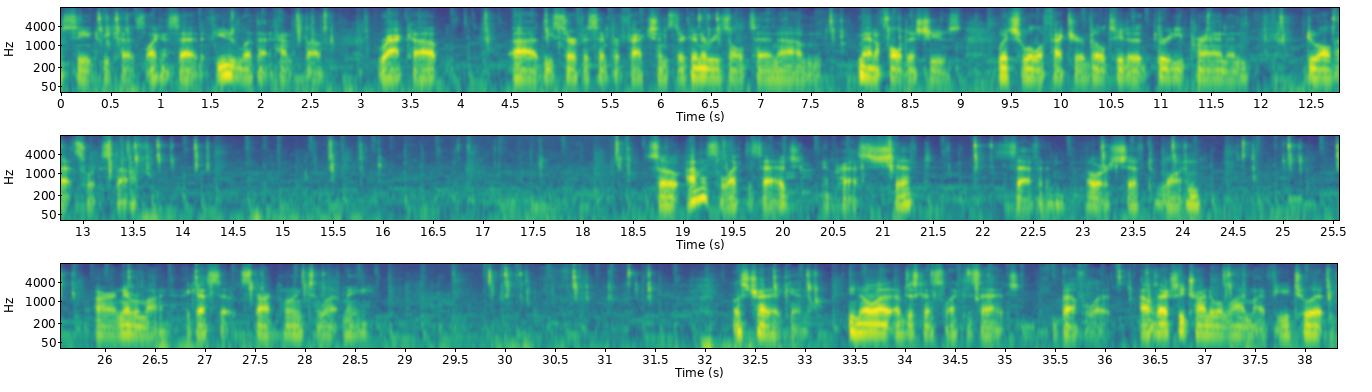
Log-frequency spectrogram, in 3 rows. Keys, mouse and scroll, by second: 0.0 click, 0.3 typing, 0.9 click, 1.4 scroll, 1.4-2.1 scroll down 1, 2.1 scroll down 1, 2.3 Tab, 2.7 shift+middle click, 3.0 scroll up 1, 3.3 middle click, 3.6 scroll up 1, 3.9 click, 4.3 middle click, 4.5-5.4 scroll up 2, 4.8 Tab, 6.1 click, 6.3 typing, 7.1 click, 7.5-8.5 scroll down 3, 7.6 Tab, 8.3 alt+a, 8.7 click, 9.1 middle click, 10.8 scroll down 1, 10.9 scroll, 11.4 shift+scroll down 1, 11.7 shift+click, 12.7 ctrl+l, 13.2 Return, 13.5 alt+a, 13.7 KP_1, 14.7-15.3 scroll, 15.4-16.7 scroll up 3, 15.6 shift+middle click, 16.7 click, 17.1 scroll up 1, 18.2 Tab, 18.7 click, 21.8 shift+KP_7, 23.1 shift+KP_3, 23.8 shift+KP_1, 25.0 KP_1, 26.2 Tab, 26.8 scroll up 1, 27.4 1, 28.4-28.8 scroll down 1, 28.8 middle click, 29.9 alt+z, 30.3 scroll down 1, 30.6 Tab, 31.2 KP_1, 32.1 middle click, 32.5 scroll up 1, 32.6 Tab, 33.0 2, 33.3 click, 33.6 middle click, 34.6 ctrl+b, 35.3 scroll down 1, 36.0 click, 36.3 Tab, 36.5 middle click, 36.8 scroll down 1, 37.2 alt+a, 37.3 middle click, 37.9 scroll down 1, 38.2 shift+middle click.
